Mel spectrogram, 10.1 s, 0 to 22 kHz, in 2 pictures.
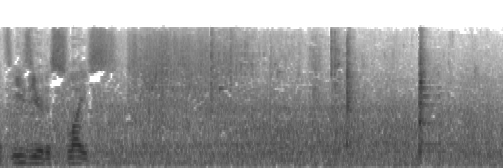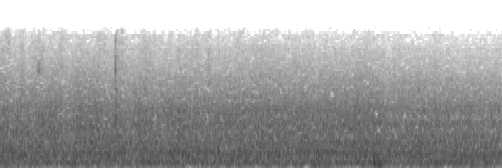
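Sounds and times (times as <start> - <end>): fish searing in hot oil: 1.3 - 2.6.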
